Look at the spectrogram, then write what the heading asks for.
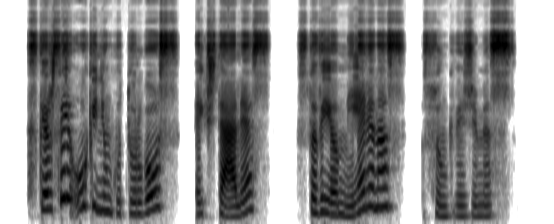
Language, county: Lithuanian, Kaunas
